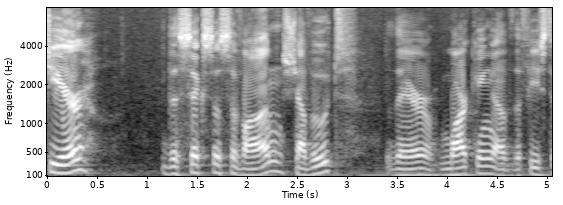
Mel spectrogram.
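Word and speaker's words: Shavuot: I may mispronounce it, I think it's shaboot. Uh, S h a vo u t. I don't know if that's how it's pronounced.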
